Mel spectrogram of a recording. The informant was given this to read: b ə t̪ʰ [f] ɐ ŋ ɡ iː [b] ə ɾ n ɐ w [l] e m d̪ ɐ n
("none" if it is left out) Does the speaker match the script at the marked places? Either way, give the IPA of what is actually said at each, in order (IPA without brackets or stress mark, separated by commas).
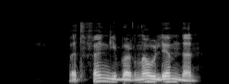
f, b, l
